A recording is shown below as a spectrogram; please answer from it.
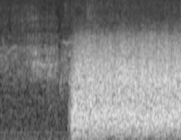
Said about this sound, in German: Feuert eine Salve ab und jagt sie heraus. Soll sofort geschehen. Er richtet selbst das Geschütz. Gleich werden sie feuern.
